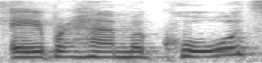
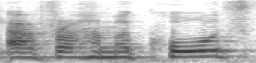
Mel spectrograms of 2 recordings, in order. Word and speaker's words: Abraham Accords: Back in studio, Dan Perry, much mention was made of the Abraham Accords, also the Avraham Accords, also another pronunciation. I think news anchors the world over will be learning how to choose the correct pronunciation.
